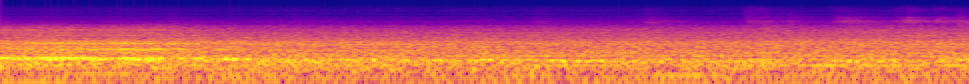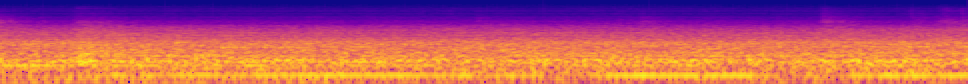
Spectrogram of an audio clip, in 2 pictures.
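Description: The diesel engine of a tracked amphibious assault vehicle rumbles as it drives forward in an echoing enclosed hold.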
